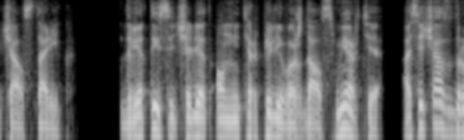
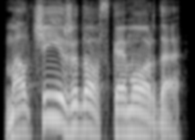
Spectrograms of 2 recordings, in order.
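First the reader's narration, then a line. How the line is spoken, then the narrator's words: Joyful shout. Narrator (Russian): радостно закричал губатый атаман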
